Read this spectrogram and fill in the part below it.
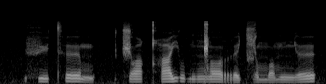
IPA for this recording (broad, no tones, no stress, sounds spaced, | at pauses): f y tʰ ɘ m | t͡ʃ ɔ qʰ ə j u b ŋ͡ǁ ɔ r ɘ t͡ɕ ɔ m ɔ m ɲ ɘ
